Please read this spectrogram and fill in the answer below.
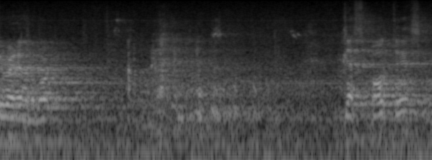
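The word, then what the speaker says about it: δεσπότης: Despotes, D-E-S-P-O-T-E-S.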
